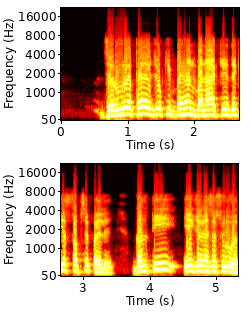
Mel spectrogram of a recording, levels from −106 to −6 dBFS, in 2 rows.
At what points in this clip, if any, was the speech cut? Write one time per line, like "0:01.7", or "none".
none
